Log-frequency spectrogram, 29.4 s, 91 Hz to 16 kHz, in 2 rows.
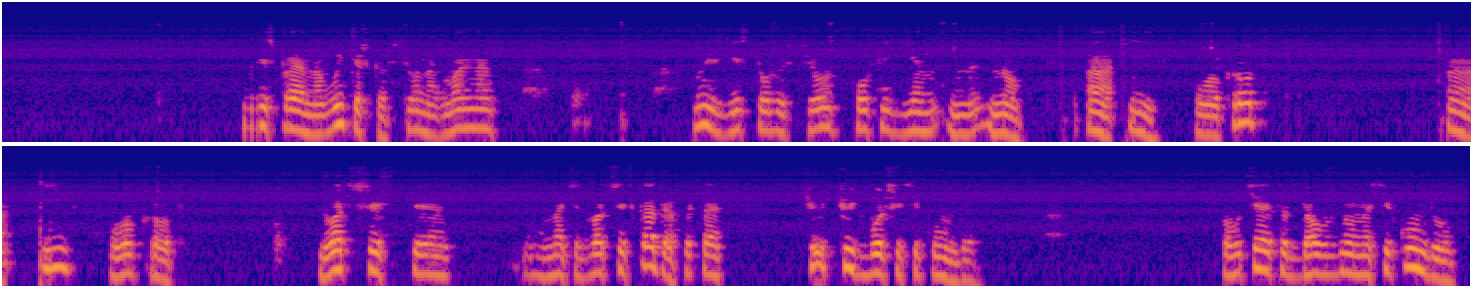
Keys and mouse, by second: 4.1-6.3 drag, 7.1-8.2 middle drag, 9.3 click, 11.1 i, 12.8 click, 15.1 i.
